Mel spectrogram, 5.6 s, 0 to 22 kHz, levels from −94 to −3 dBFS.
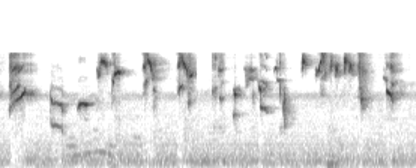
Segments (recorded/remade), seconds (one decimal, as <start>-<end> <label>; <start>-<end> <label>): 0.0-3.5 remade; 3.5-4.4 recorded; 4.4-5.6 remade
